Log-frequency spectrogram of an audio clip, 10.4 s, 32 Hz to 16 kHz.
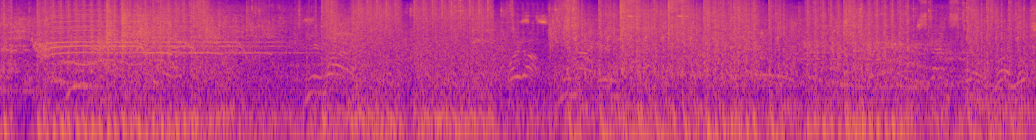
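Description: Rapid bursts of MP5 submachine gun fire crack through a co-op Killing Floor match, dense and continuous over about ten seconds, mixed with other game noise and a few faint voices.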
